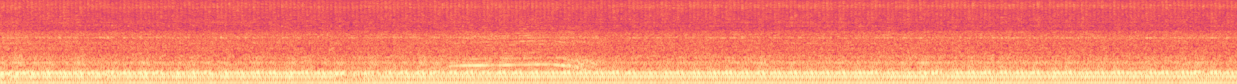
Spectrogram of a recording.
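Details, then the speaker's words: Turbo Subaru BRZ first start on the stock tune, awaiting a custom tune: loud, deep, uneven lumpy idle with no steady beat, heavy smoke believed from the turbo blanket; running very rough, blamed on the stock tune. "it sounds it sounds very rough right now because like i said the stock tune is on it i just wanted to get it started hear it see what it sounded like"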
